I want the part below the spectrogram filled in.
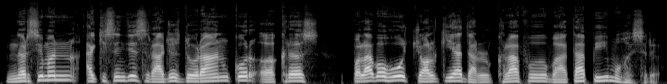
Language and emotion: Kashmiri, neutral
